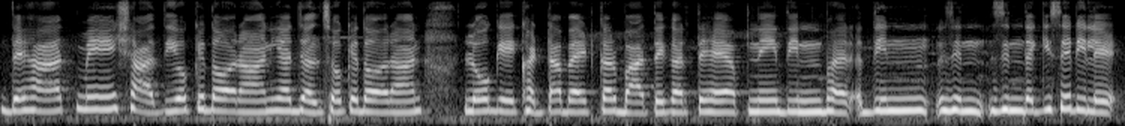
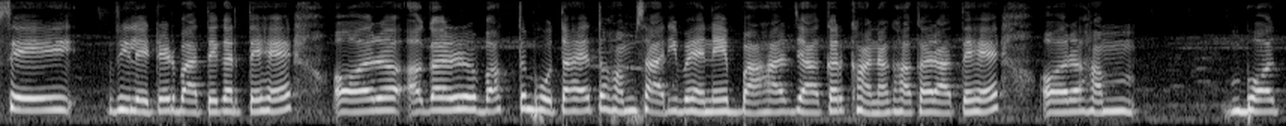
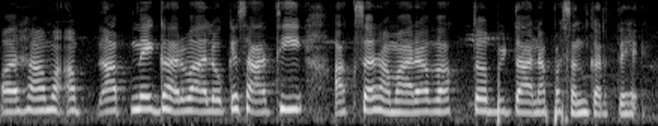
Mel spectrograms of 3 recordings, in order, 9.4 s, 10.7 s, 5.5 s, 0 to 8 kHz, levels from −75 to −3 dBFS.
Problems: constant background noise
